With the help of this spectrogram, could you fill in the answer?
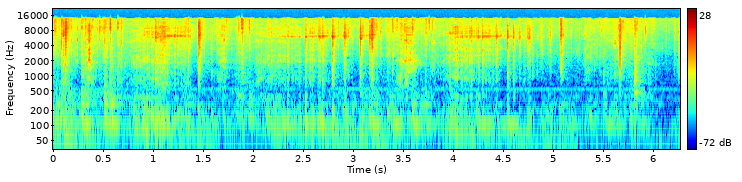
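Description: A flat metal blade scrapes and shaves the surface of a solid, palm-sized lavender bar of soap held in a hand with dark painted nails, throwing off flaky soap curls. The sound is a quiet, steady run of soft crinkly scraping with quick, crisp ticks and bright hissy strokes over a low rumble.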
